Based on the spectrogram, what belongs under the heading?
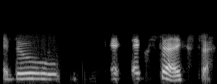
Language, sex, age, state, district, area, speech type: Assamese, female, 30-45, Assam, Darrang, rural, conversation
